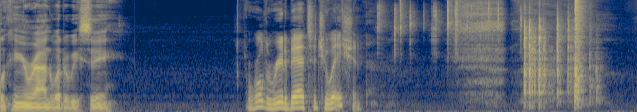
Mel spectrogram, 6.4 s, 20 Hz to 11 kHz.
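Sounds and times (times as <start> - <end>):
speech: 0.0 - 1.2, 2.4 - 3.9
dice rolling on a hard table: 3.7 - 6.1.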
